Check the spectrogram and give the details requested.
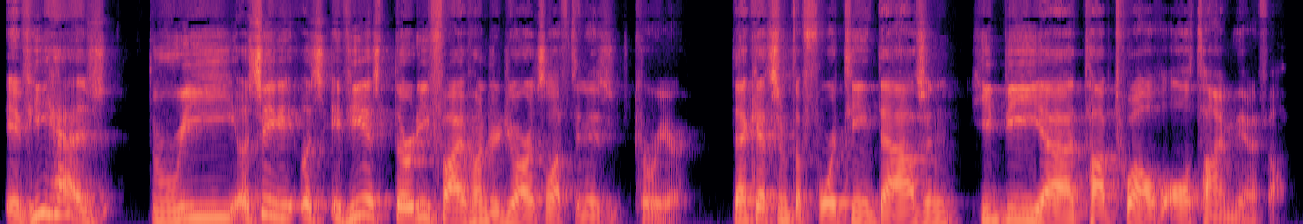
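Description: Quick, opinionated man, fairly high voice. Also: expressive, a little mellow. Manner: quick, opinionated, wry asides. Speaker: podcast guest analyst. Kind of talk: casual sports analysis chat. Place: live-streamed podcast.

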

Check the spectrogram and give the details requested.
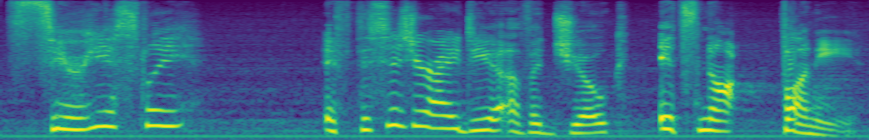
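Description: Fed-up shop coworker played by an actress, horror audio drama: higher voice, lively swings, scornful and scolding. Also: female voice, moderate pace, slight background noise. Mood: angry, scornful. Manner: scolding, exasperated. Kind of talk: horror audio story acting.

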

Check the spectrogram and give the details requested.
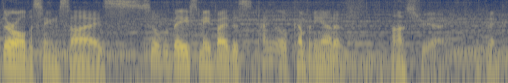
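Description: A man playing a hesitant, guilt-ridden widowed husband confiding in an audio drama, with halting delivery. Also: mid-range voice, lively intonation. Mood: wistful, sad. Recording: background music under the voice.

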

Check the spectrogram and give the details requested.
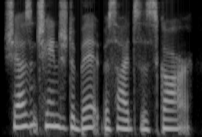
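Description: Even-voiced woman reading posts aloud. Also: mid-range voice, normal speed, no room sound, clean studio sound. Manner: reads long posts aloud in an even, steady voice. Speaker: podcast co-host.

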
